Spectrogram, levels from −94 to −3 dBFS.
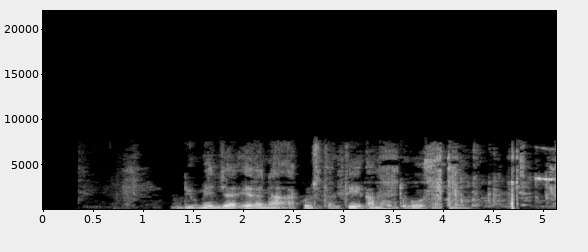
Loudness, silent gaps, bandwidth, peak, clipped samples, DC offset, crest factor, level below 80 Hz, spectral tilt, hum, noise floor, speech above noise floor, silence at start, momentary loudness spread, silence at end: -27 LUFS; none; 8 kHz; -2 dBFS; under 0.1%; under 0.1%; 26 dB; -64 dBFS; -5 dB/octave; none; -58 dBFS; 32 dB; 0.8 s; 11 LU; 0 s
